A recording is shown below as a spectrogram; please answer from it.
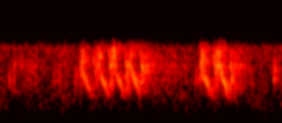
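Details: Mimicking male superb lyrebird behind bushes, whose repertoire includes a laser gun, kookaburra, whipbird, whistlers and magpies. Quick series of steeply falling, zapping notes in two bursts, with a few soft chips around them.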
